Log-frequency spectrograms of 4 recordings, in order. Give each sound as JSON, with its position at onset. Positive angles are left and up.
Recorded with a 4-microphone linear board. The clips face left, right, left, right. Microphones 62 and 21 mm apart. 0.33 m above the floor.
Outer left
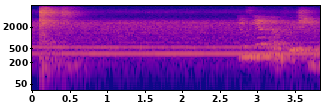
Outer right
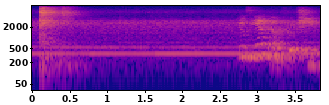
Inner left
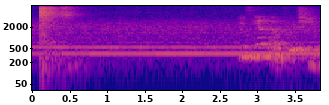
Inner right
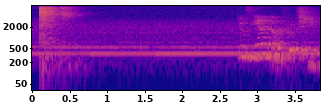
{"t": 0.1, "sound": "a dropped coin", "side_deg": -10, "distance_m": 1.0}
{"t": 2.8, "sound": "a woman speaking", "side_deg": -15, "distance_m": 0.9}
